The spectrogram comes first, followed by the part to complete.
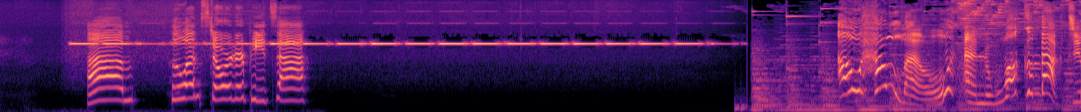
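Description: A cartoon character's wordless groaning vocalizations, over a steady high-pitched electronic tone that holds on alone for several seconds. About seven seconds in, a bright children's show theme with singing starts.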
